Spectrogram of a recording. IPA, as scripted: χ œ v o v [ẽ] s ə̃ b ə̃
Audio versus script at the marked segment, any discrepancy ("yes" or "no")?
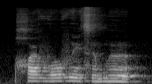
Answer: no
